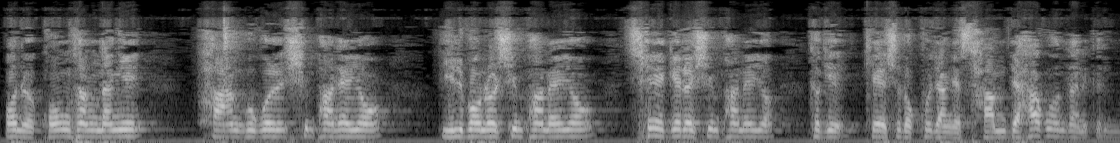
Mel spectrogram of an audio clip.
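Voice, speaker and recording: A man's voice: on the high side, level tone, moderate pace, bright, forceful tone. An older man preaching a sermon, colloquial and scolding, often asking his congregation questions. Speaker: pastor.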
